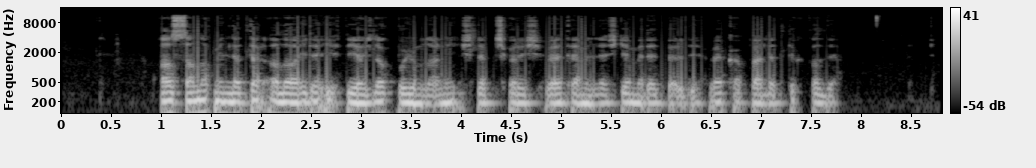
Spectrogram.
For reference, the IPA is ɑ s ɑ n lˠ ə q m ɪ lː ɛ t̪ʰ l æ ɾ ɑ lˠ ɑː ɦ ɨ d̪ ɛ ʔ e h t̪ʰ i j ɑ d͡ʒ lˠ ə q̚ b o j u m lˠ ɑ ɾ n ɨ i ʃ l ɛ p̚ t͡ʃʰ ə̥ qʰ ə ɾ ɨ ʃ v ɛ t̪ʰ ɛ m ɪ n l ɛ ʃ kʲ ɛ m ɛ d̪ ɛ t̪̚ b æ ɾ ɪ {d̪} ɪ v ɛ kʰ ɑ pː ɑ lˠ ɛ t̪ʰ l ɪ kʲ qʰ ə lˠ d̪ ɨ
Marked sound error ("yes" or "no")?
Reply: no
